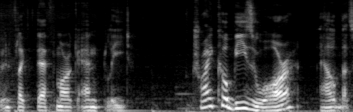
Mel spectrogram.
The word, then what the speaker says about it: trichobezoar: basically guaranteed to inflict death mark and bleed trichobezoar help that's how you pronounce that has the best chance against very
